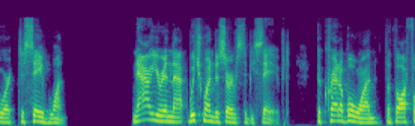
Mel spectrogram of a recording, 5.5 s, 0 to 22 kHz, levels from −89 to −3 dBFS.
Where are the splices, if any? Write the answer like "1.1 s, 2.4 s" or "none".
2.5 s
